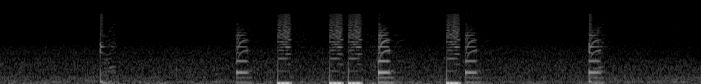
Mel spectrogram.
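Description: Short electronic menu beeps chime as options are selected.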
